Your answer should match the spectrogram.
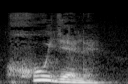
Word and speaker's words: júyele: júyele. – También la he escuchado. – Con J. Ajá. Con J, con acento en la U y con Y.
